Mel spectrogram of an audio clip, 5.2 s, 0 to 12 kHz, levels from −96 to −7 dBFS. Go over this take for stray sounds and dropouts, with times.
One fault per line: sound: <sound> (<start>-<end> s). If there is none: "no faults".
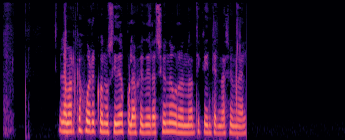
no faults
